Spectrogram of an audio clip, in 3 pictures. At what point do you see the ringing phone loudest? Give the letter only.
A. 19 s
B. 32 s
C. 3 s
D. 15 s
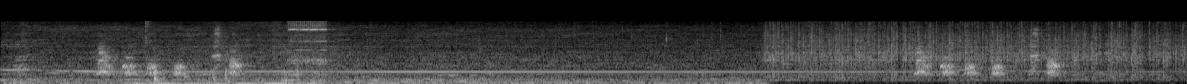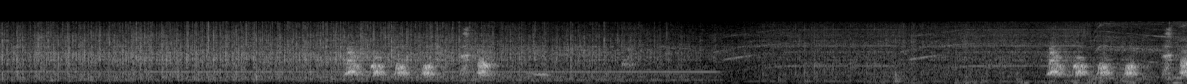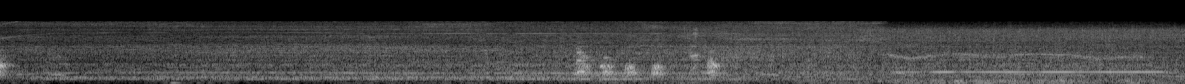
C.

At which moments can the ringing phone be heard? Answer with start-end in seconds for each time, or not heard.
1.3-3.3.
